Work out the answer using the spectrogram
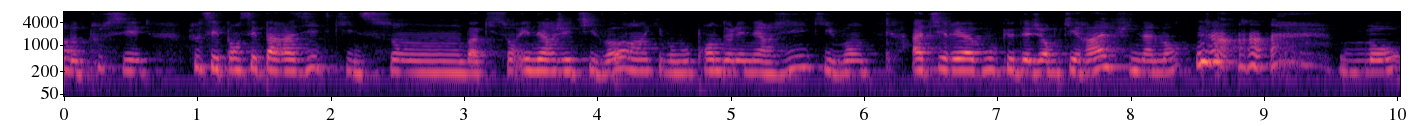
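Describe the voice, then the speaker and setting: Medium in pitch and warm in tone, the voice belongs to a French spiritual coach in her fifties. She delivers a casual monologue in a rambling, talkative way, sprinkled with fillers and asides.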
